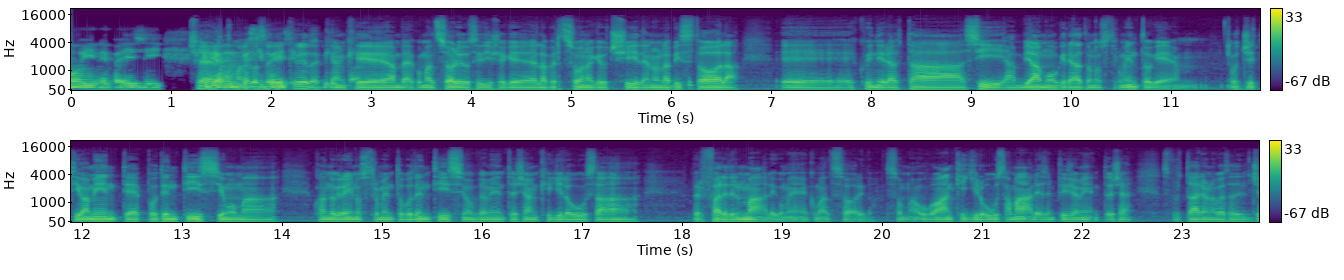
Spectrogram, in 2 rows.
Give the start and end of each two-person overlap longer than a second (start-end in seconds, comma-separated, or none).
1.1-3.0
